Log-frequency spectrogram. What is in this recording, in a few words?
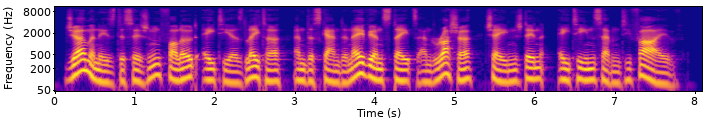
Unprocessed Male Speech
